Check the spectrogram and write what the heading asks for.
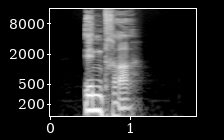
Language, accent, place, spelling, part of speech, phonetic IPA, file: German, Germany, Berlin, intra-, prefix, [ˈɪntʁa], De-intra-.ogg
- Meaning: intra-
